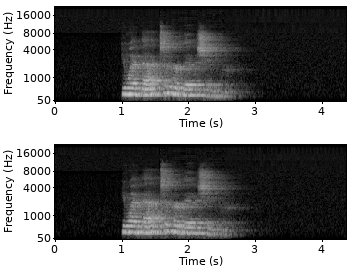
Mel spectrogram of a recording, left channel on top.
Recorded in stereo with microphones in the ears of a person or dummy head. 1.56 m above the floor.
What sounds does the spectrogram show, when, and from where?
1.0 s a woman speaking: 75° left (ahead or behind), 2 m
